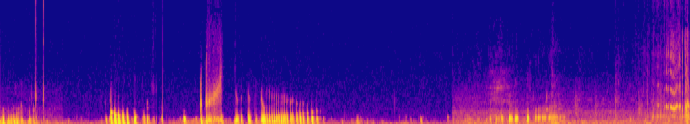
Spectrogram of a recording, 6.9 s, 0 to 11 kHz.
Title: tiktok girl's stomach growling 9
